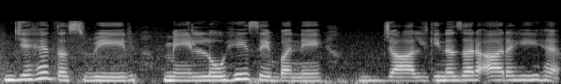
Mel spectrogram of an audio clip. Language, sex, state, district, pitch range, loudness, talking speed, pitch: Hindi, female, Haryana, Charkhi Dadri, 175-200 Hz, -14 LUFS, 130 wpm, 185 Hz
